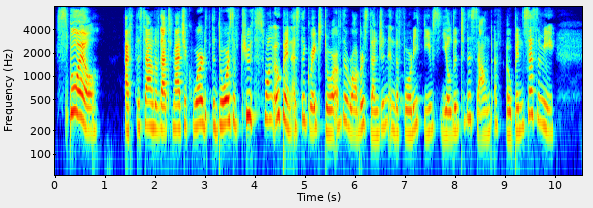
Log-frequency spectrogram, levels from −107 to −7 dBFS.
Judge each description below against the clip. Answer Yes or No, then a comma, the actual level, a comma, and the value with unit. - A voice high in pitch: Yes, high, 230 Hz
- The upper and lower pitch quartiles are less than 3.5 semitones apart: No, average, 4.7 semitones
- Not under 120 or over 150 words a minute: No, average, 190 wpm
